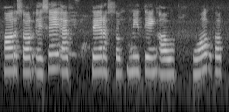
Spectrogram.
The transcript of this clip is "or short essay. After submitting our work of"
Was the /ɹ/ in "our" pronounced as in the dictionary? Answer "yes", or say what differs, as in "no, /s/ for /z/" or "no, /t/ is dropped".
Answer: no, /w/ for /ɹ/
